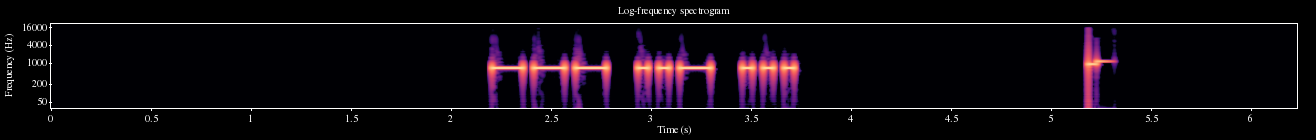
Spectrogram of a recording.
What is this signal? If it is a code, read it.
Morse code, heard as a keyed tone, about 20 wpm, 700 Hz. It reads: OUS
